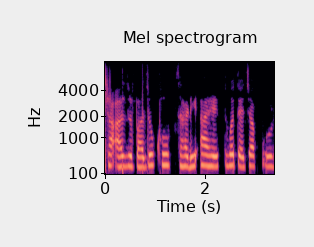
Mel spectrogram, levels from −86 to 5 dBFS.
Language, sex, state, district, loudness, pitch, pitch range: Marathi, female, Maharashtra, Dhule, -17 LUFS, 230 Hz, 225-245 Hz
